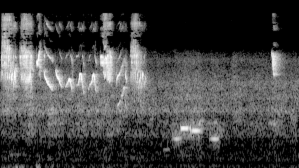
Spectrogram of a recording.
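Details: A cage-bred chestnut-bellied seed finch (Trini bullfinch), almost out of molt, September, sings a quick, bright warble of sweet sliding notes for about three seconds, then softer low whistles and a last high chip; Chestnut-bellied seed finch.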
